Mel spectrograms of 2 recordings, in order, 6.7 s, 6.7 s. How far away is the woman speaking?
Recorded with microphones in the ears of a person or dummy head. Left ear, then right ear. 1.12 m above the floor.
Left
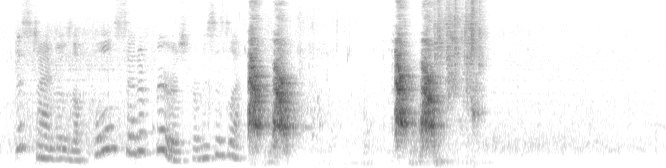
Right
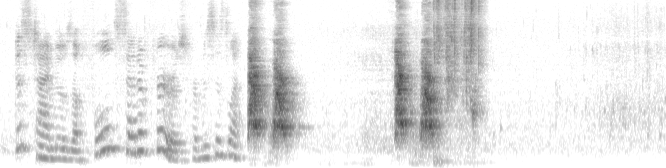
About 3 m.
